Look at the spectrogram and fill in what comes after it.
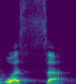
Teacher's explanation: sinnya ditekan karena ada tasydid ya. Teorinya setiap huruf yang bertasydid itu harus dinabroh atau ditekan ya.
